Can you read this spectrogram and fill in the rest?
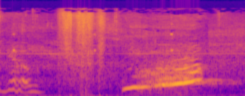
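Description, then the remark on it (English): A person's voice imitates a Bigfoot call: after a brief warbling sound and a breathy rush, a loud, drawn-out howl rises steadily in pitch for nearly a second before cutting off. “Ready, should I do another Bigfoot call?”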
